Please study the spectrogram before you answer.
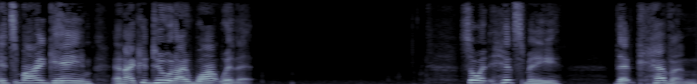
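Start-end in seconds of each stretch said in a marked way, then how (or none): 0.0-2.6 mock childlike voice, high-pitched, yelling. Retelling how a kid answered from the back room: imitating a kid yelling. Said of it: "this kid yells from the back room".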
